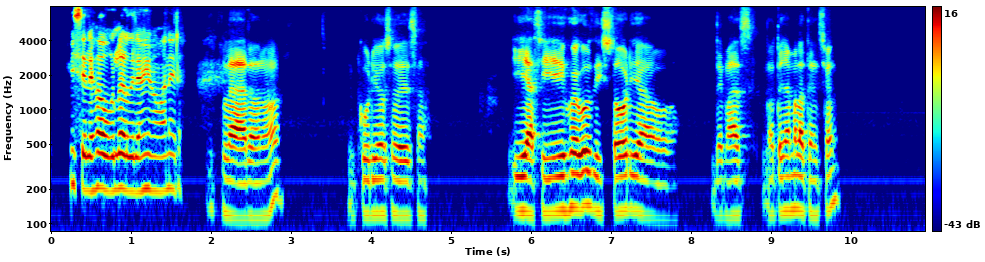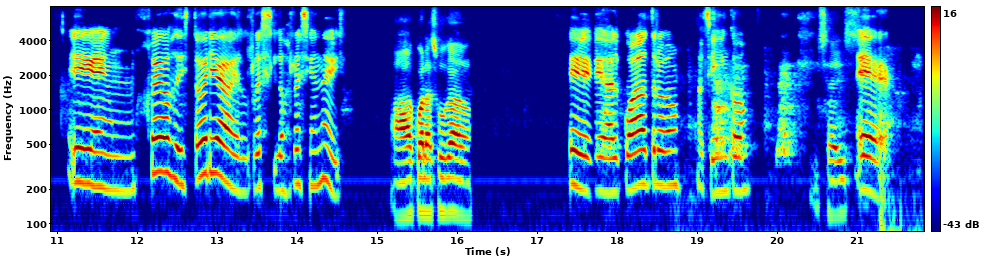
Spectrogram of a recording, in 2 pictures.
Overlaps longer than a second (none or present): none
